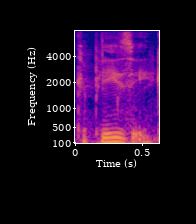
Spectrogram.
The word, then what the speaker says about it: Capizzi: You said my name wrong. It's Capizzi.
